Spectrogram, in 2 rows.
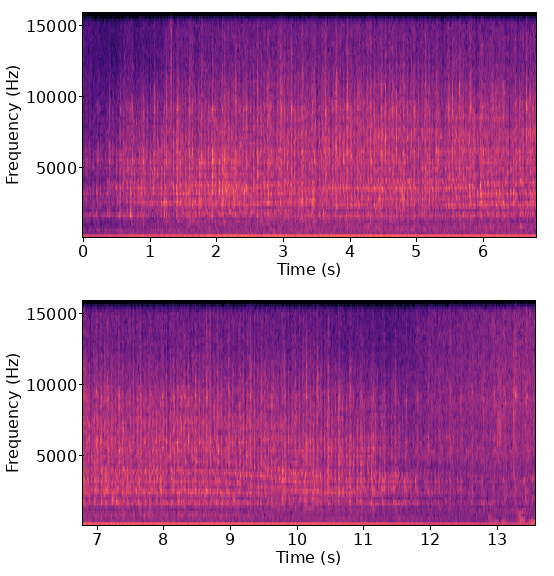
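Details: Restored 1969 Dodge Charger RT/SE with totally stock exhaust: a deep, even exhaust beat at about four pulses a second with a steady low rumble, a healthy big V8 at idle.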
